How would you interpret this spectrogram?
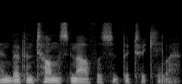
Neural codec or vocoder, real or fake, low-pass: codec, 16 kHz, 0.5 kbps, FunCodec, trained on LibriTTS, 25 frames a second; fake; 7.2 kHz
